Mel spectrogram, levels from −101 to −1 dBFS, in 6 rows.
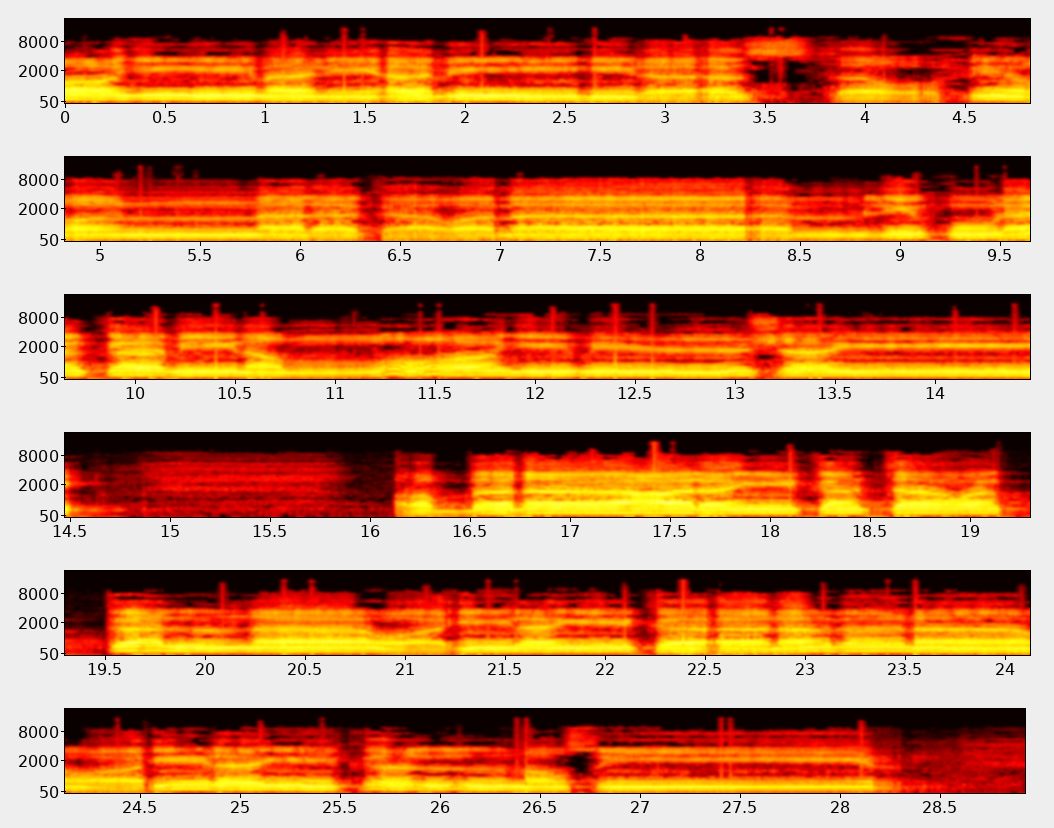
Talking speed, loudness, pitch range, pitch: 35 wpm, -22 LUFS, 110-130 Hz, 125 Hz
